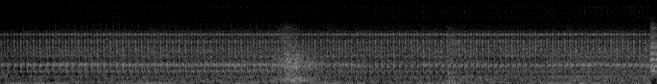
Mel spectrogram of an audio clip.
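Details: Two-cylinder Stirling engine, after cleaning and oiling bearings to reduce resistance, running on alcohol burners: fast, even mechanical whirr with steady clicking rhythm and no stumbles; spins freely and runs well.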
